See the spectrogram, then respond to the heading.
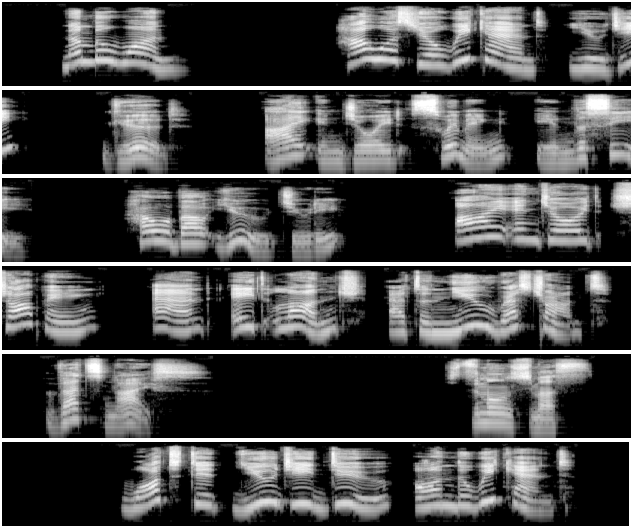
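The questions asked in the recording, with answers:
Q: What did Yuji do on the weekend?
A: He went swimming in the sea.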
